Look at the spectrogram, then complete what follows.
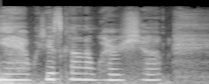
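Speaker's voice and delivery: soft, syrupy, sugary put-on sweet voice. Retelling a phone call with a woman staying at worship, imitating her sweet voice. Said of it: "with her sweet voice having self".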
